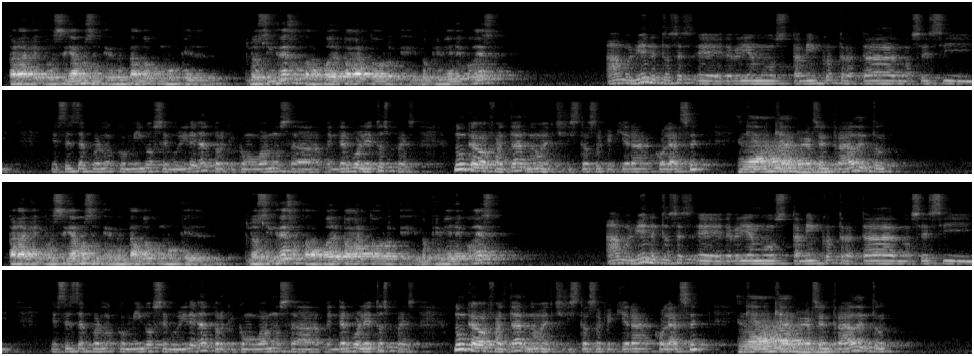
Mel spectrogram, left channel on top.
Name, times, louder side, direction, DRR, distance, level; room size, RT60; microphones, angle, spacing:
voice 1, 0.1-2.2 2.4-4.9 17.1-17.8, left 1 dB, 40° right, 0 dB, 5.6 m, -20 dB
voice 2, 6.0-9.8 10.2-16.8 17.1-18.5, right 1 dB, 25° right, 3 dB, 2.0 m, -25 dB
14.5 x 8.5 x 8.9 m, 0.78 s
head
